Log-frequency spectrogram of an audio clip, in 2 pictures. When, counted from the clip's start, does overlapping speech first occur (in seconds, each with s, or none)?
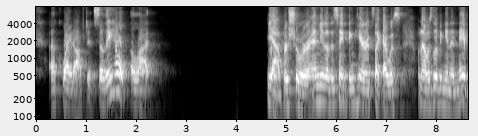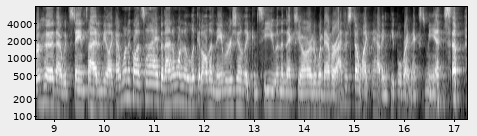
none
